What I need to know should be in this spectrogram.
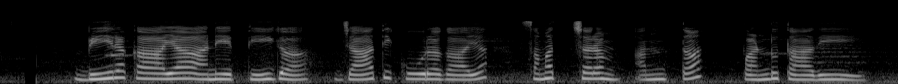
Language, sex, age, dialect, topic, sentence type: Telugu, male, 36-40, Southern, agriculture, statement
